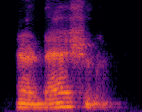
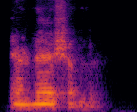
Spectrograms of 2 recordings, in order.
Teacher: esse T pronunciado com esse som aqui, SH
